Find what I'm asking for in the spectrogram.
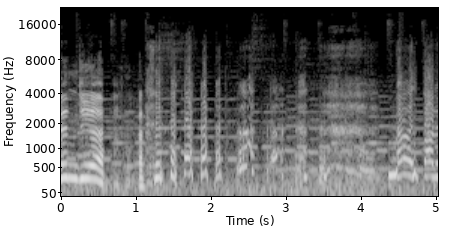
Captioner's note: laughter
